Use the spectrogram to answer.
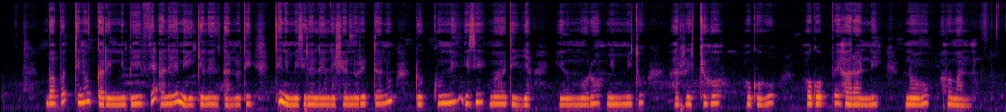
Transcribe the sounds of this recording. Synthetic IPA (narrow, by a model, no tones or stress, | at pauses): baːbːɐt̪ʼːɪnɔɡɐɾɪnːɪbiːfɛʔɐle̞ːnɪɡɛleːlt̪ɐnːɔt̪ɪt̪ːɪnɪmɪsɪlɛlelːɪʃɐnːɔɾɪd̪ːɐnʊd̪̥ʊkːʊnːɪːsɪmaːt̪ɪjːɐ | ɪmːɔɾɔmɪmːɪt̪ʊ | hɐrːɪt͡ʃːɔh | hɔɡɔwʊ | hɔɡɔpʼːɛhɐɾɐnːɪ | noːhʊ | ɐfɐmɐnːɔ̥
